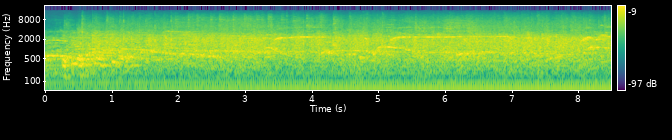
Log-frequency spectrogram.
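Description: Several men clap their hands along in rhythm.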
